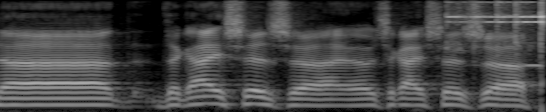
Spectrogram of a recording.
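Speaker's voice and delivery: ordinary talk, nothing marked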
